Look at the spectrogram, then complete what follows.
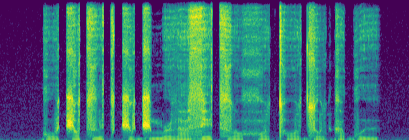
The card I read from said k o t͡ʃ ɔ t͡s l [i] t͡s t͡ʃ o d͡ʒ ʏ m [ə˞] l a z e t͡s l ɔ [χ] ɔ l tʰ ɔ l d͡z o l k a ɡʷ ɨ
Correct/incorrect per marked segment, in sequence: incorrect: ɨ, correct, incorrect: x

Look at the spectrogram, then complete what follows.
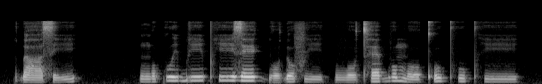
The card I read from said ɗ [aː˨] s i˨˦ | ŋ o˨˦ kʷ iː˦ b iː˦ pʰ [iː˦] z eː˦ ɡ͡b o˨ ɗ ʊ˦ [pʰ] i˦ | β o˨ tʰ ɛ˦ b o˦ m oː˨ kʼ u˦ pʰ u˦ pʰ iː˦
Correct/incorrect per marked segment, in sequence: correct, correct, incorrect: f

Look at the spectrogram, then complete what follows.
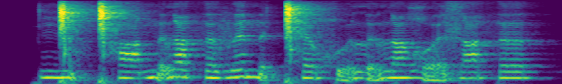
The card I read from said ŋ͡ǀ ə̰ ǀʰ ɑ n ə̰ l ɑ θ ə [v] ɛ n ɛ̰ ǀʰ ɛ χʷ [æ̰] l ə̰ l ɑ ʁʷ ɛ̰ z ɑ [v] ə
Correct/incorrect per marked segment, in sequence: correct, incorrect: ə̰, incorrect: θ

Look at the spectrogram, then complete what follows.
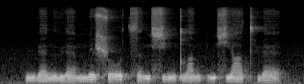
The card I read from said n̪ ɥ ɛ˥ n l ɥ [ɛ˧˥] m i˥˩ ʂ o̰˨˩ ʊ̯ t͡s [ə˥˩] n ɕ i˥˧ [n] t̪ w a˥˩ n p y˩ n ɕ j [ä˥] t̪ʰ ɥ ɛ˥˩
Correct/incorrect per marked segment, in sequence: correct, incorrect: ə˧˥, incorrect: ŋ, correct

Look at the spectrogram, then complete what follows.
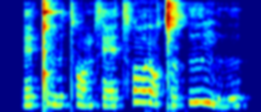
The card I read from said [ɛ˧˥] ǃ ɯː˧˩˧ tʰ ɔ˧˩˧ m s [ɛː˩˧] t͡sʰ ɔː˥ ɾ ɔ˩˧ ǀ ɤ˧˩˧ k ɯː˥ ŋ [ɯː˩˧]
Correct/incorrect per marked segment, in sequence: incorrect: ɛ˩˥, correct, correct

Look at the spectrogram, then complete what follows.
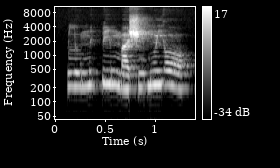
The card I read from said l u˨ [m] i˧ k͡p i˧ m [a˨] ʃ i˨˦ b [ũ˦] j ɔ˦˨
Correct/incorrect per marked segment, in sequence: correct, correct, correct

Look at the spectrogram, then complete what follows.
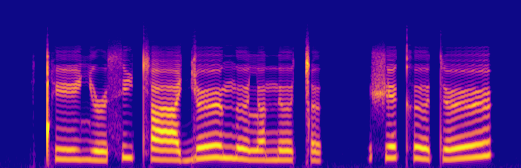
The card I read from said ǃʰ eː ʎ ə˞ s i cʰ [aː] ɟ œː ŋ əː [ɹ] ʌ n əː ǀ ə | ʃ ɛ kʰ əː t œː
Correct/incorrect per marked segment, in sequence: correct, incorrect: l

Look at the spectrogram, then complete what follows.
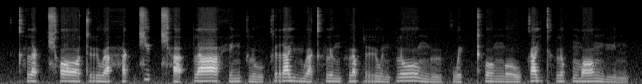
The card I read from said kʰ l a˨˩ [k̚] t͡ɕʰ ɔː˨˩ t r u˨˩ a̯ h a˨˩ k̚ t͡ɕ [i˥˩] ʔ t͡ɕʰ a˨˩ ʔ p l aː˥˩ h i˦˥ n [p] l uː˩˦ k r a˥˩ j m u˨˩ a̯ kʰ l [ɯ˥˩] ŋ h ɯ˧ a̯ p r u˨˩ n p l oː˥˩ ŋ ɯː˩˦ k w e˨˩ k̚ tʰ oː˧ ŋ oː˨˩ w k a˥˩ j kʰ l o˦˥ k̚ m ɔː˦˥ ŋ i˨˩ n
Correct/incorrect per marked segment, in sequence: correct, correct, incorrect: k, incorrect: ɯ˧

